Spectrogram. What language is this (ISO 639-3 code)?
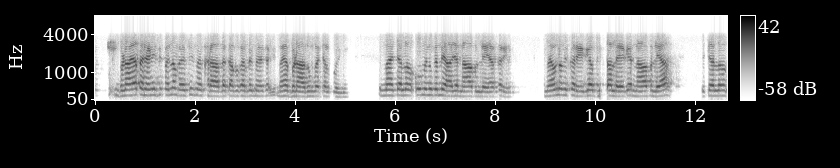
pan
